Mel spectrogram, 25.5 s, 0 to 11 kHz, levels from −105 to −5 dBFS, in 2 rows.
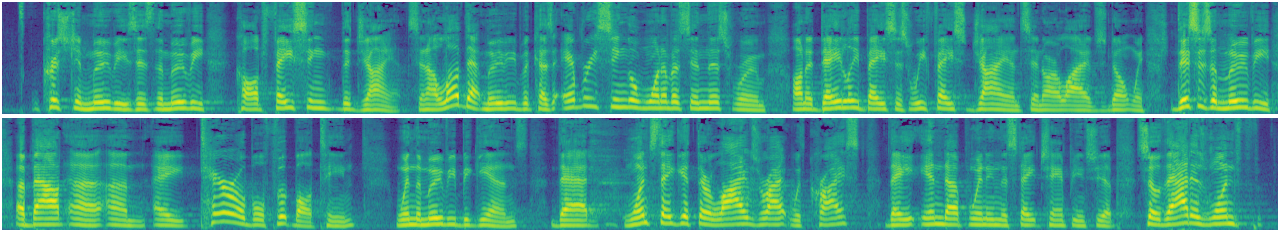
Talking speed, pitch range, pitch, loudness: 165 wpm, 150-185 Hz, 165 Hz, -15 LUFS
